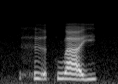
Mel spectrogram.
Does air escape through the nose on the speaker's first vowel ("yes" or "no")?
no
